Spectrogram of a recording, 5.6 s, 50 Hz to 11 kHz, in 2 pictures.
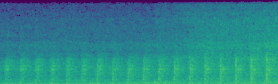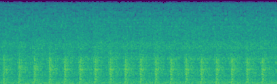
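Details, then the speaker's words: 2015 Kia Optima 2.4, code P1326, flashing check-engine light, lacking power and leaking oil, heard while driving: a regular knock about three a second rising in level over the engine note; a deep internal engine knock. "Guau no pero eso ya no es sensores de eso ya no son No excesos eso realmente es el motor que está sonando"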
